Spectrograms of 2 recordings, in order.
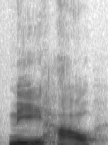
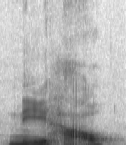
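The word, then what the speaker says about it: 你好: greetings last time Nihao again to third tones in a row if you pronounce them quickly Nihao no one's gonna know the difference and everybody's going to understand you I promise but again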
